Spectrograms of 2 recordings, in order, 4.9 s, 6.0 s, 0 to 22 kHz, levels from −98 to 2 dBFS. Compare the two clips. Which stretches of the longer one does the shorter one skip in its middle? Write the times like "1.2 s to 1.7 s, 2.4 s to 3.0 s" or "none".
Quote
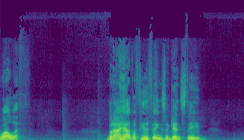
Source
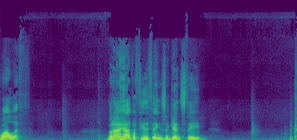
none

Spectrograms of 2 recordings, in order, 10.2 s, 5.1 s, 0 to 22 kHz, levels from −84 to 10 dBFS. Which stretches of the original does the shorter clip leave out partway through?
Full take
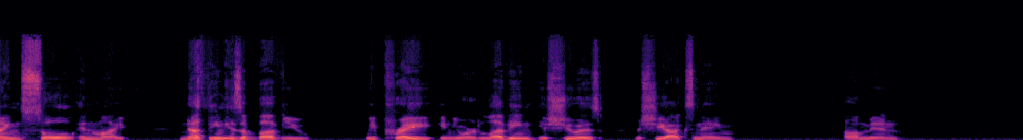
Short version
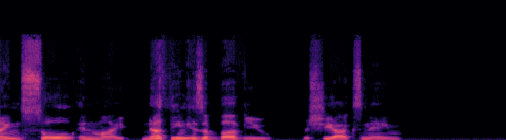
1.3 s to 1.7 s, 3.3 s to 6.3 s

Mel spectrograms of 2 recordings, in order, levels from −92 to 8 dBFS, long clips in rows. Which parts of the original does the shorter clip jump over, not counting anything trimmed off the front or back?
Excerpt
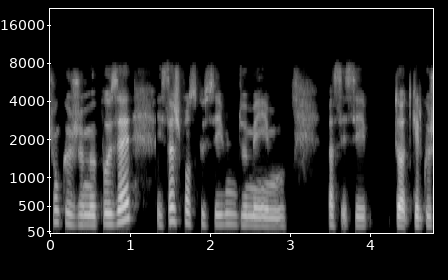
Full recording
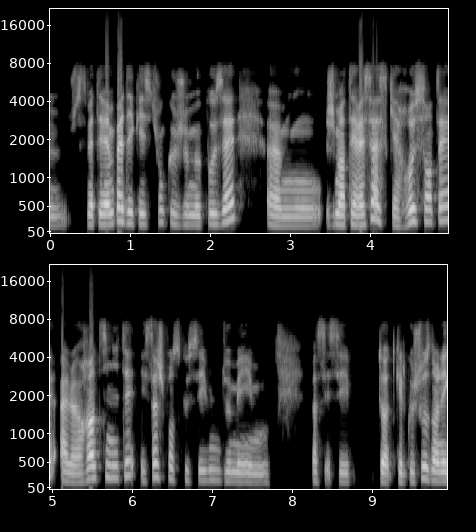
2.6 s to 6.1 s

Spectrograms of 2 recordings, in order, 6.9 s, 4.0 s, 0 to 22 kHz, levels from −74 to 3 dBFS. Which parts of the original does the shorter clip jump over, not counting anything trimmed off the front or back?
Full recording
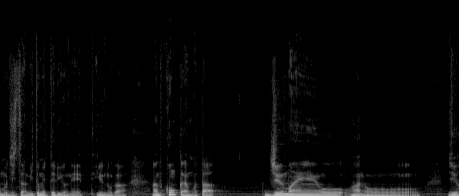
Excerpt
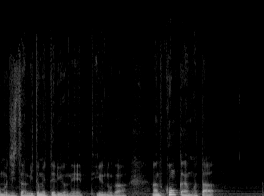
none

